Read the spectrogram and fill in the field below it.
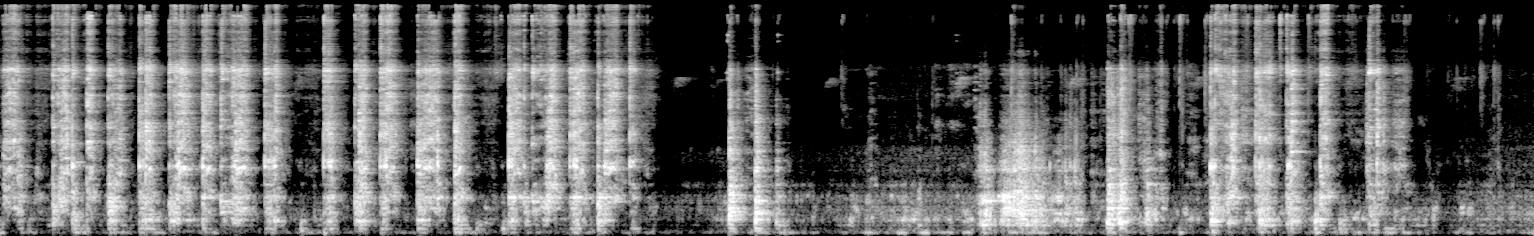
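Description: Coriander seeds and cumin dry-roasting in a pan with no oil, a busy rattling and scraping of seeds stirred against metal in rapid repeated bursts, pausing briefly before resuming.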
